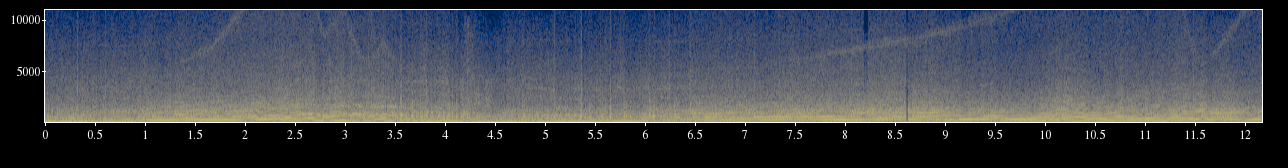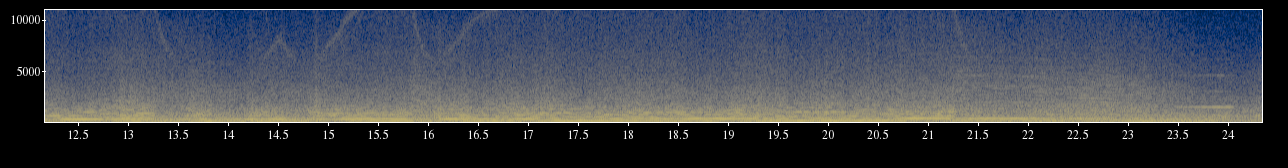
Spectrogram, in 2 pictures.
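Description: A car drifts in the Assetto Corsa racing game on tires poorly suited to drifting. A loud, continuous engine drone rises and falls with throttle, with high tire squeals sliding over the top for long stretches.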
